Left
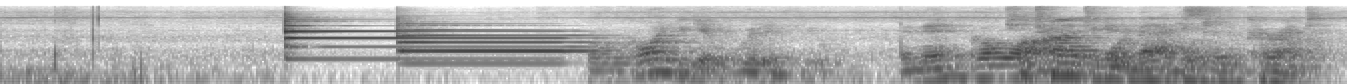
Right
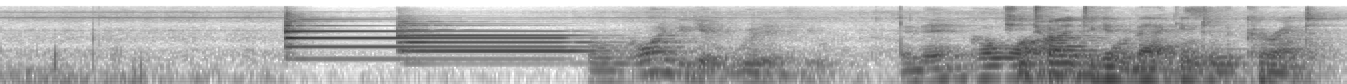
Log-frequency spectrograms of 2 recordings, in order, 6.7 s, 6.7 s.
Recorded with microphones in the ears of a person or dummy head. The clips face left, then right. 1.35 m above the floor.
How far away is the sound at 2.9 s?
About 0.6 m.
